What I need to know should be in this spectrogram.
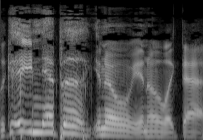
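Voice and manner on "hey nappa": very high-pitched, raspy cartoon voice. Imitating how the English dub voices a character: raspy English-dub Vegeta voice. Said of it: "He's kinda, like, raspy".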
